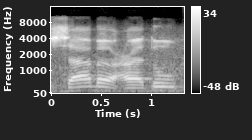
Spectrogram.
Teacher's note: با حروف قلقلہ میں سے، اس کو تھوڑا سا ہلا کے پڑھیں گے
